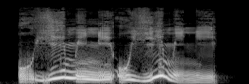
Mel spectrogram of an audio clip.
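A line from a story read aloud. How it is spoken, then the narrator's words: Ancient grandmother's squeak. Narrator (German): piepste die uralte Wawuschel-Großmutter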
